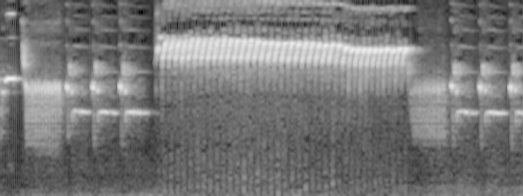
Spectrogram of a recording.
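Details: Training and stimulation song of a Spanish Timbrado canary with tight rolls: short clipped notes frame a long, high, rapidly pulsing roll held steadily for about three seconds.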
